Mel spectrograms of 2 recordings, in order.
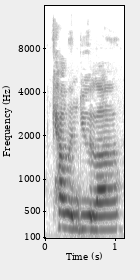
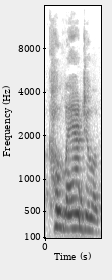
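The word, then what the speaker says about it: calendula: Hyuronic acid can calandula uh or calandula calangula colangula that's how you pronounce it. I just learned this that I've been pronouncing it wrong for eons.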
